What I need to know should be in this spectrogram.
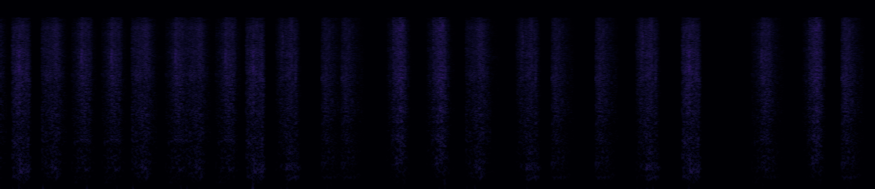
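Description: Footsteps crunch steadily over grass.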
